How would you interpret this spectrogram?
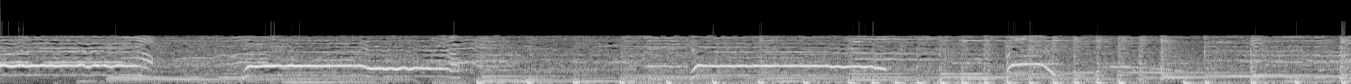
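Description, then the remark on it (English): An audience in a church shouting and whooping loudly together, with long sustained cries rising over a dense, continuous roar of voices and a pulsing, rhythmic beat building toward the end. “You're not shouting for nothing. You're the victorious one.”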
